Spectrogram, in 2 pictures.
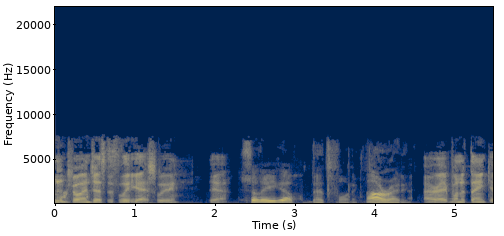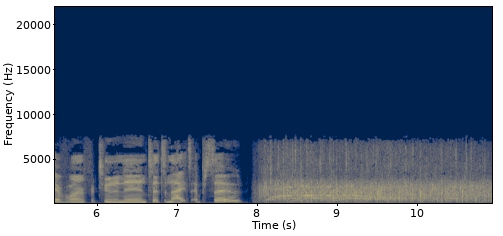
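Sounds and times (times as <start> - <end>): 
speech: 0.0 - 8.2
crowd applauding: 8.0 - 10.9.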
